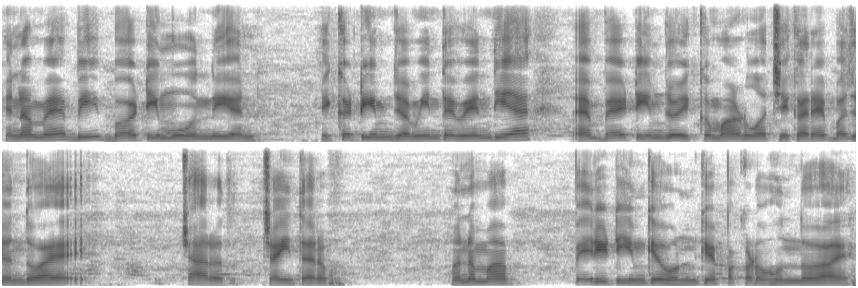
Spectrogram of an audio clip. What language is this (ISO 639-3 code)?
snd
